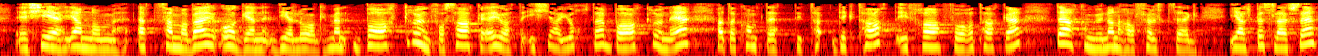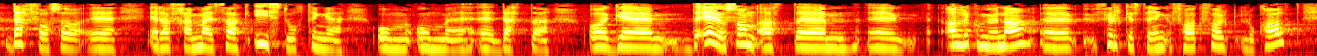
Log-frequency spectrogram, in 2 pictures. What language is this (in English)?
Norwegian Nynorsk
